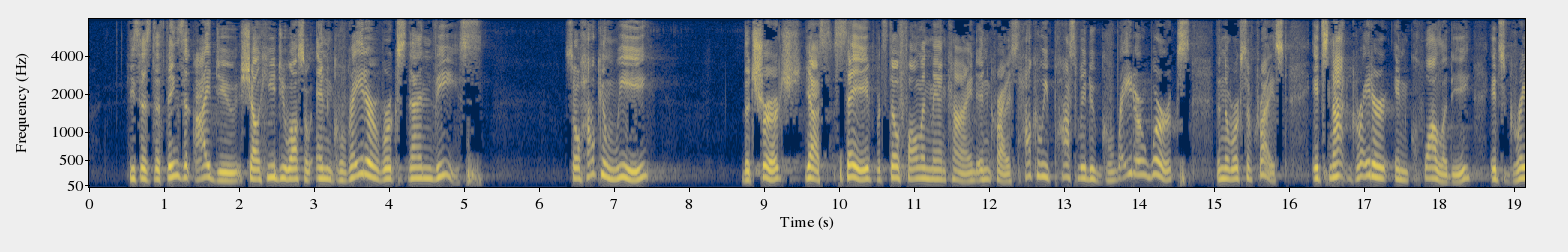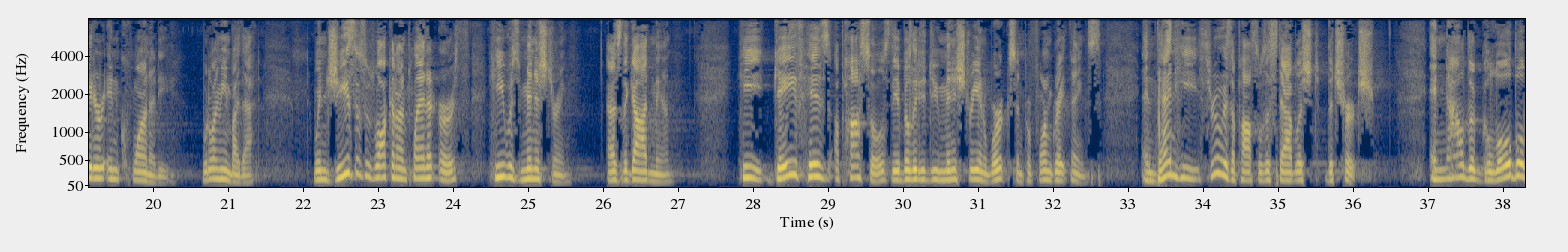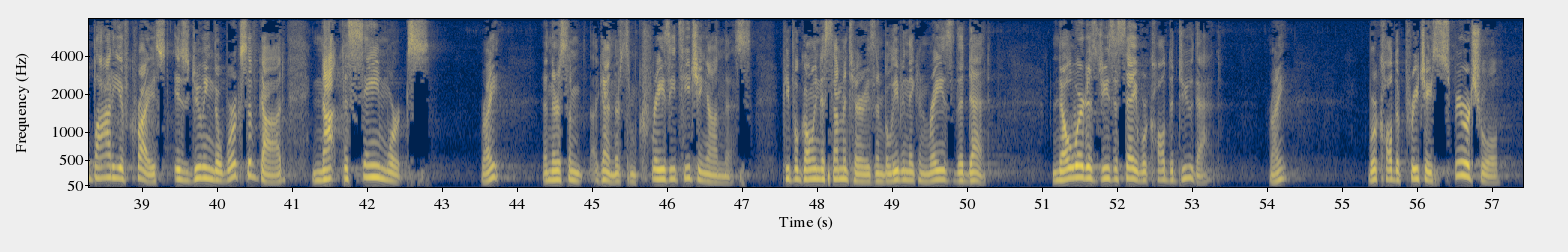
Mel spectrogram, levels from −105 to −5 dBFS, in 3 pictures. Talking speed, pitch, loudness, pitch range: 155 wpm, 170 Hz, -24 LUFS, 150-195 Hz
